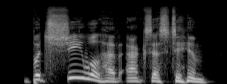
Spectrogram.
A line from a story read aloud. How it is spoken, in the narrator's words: Quiv whined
